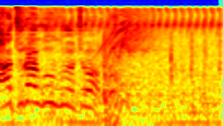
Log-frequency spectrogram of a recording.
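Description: A man speaks into a microphone close by.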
